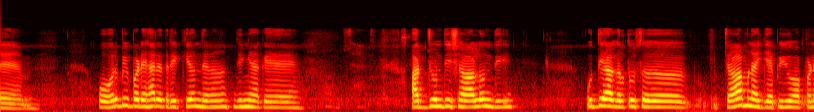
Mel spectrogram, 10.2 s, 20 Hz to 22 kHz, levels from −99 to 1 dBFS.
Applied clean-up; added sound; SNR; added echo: none; none; none; none.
